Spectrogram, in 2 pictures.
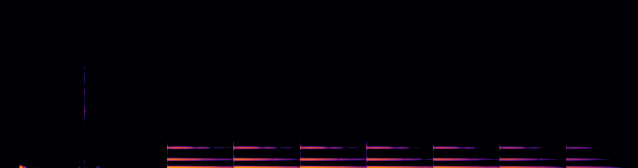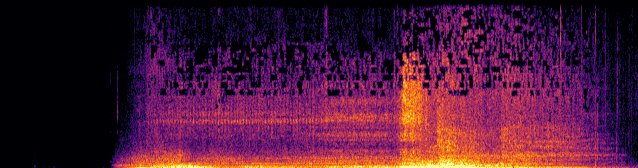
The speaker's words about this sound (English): And welcome back from our short commercial break, which was really just me hitting the gong here and moving along.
